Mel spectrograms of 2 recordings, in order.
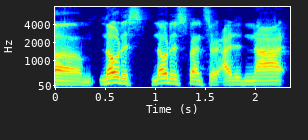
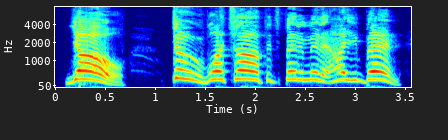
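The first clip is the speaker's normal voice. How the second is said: high, loud overeager greeting; excited stranger; 8 dB louder than usual. Retold or imitated. Stranger at the winery greets him like an old friend, high and loud. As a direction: play the stranger greeting an old buddy, higher and louder. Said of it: "he goes".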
